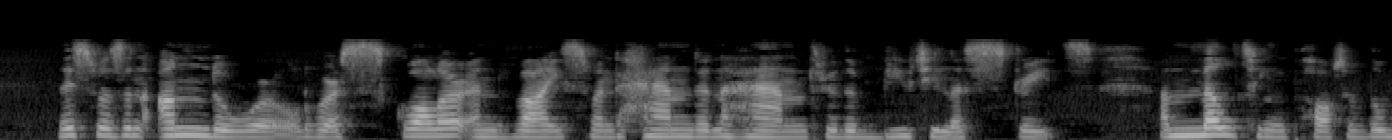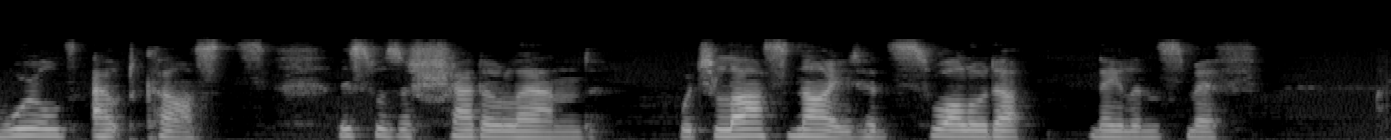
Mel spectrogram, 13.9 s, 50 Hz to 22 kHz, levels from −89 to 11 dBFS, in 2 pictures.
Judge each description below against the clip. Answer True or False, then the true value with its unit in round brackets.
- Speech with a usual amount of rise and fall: False (2.1 semitones)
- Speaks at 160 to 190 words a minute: False (150 wpm)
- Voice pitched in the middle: True (175 Hz)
